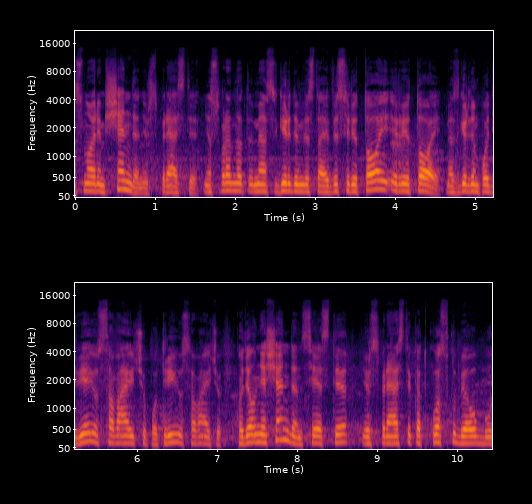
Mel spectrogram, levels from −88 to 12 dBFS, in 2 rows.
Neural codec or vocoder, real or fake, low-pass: vocoder, 44.1 kHz, 128 mel bands every 512 samples, BigVGAN v2; fake; 14.4 kHz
